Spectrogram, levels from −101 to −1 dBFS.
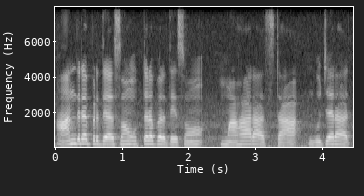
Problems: constant background noise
